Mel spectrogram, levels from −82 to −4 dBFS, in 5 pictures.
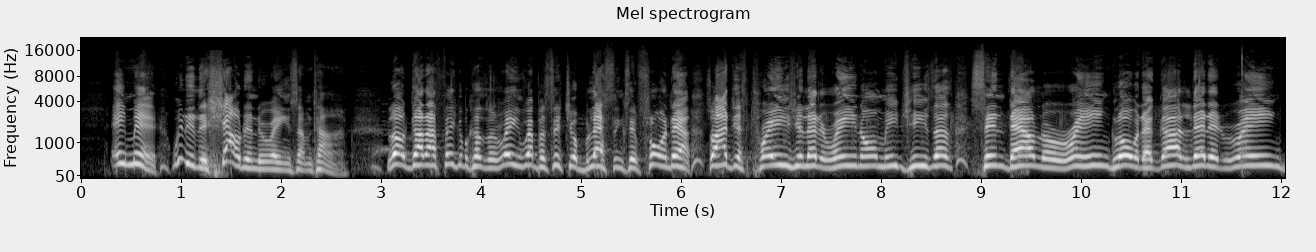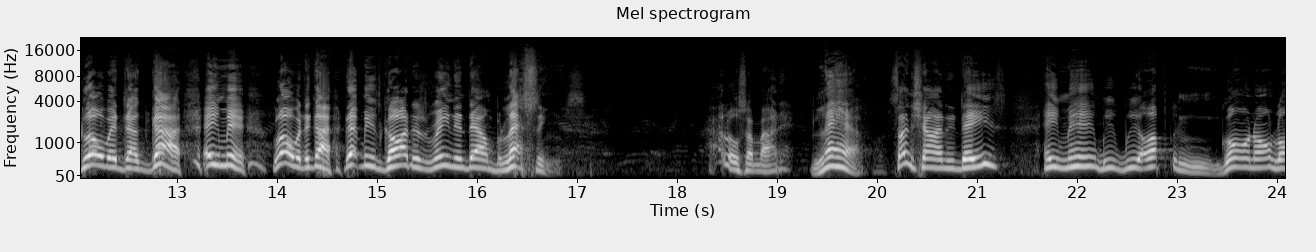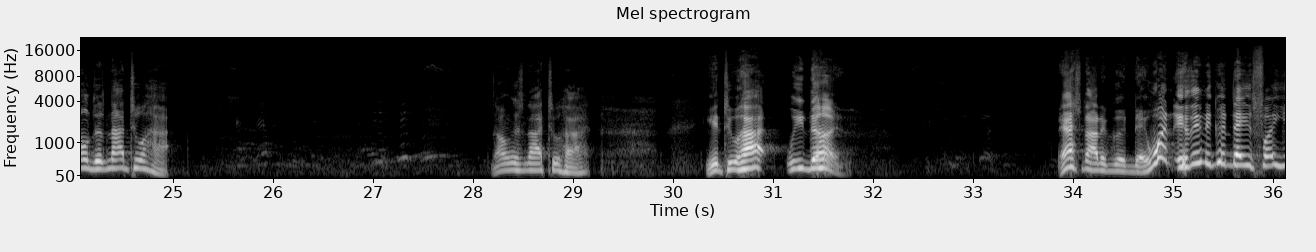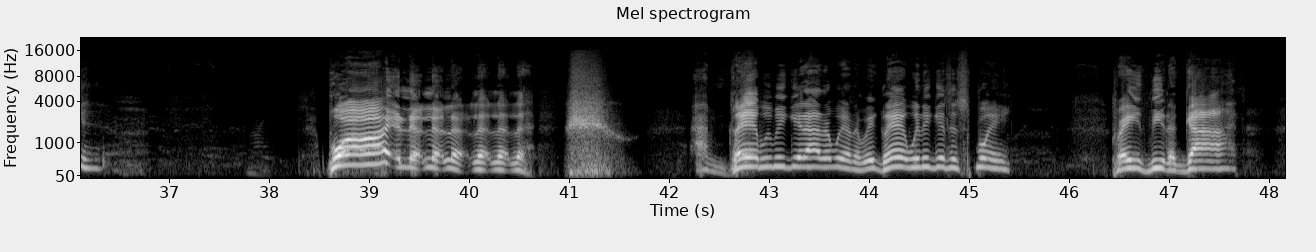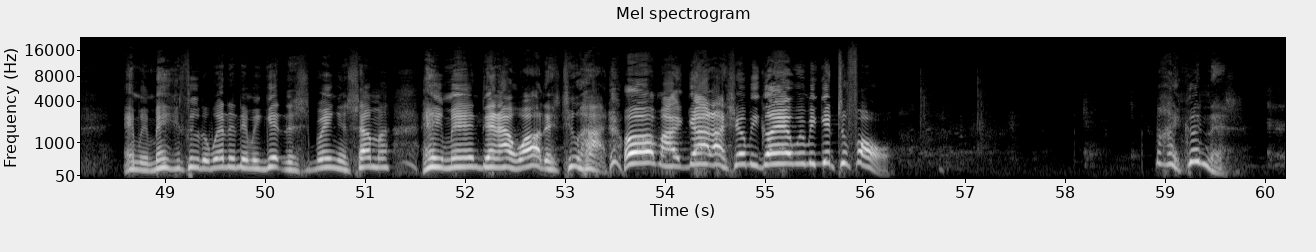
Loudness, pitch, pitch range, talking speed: -21 LUFS, 230 Hz, 195-265 Hz, 160 wpm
